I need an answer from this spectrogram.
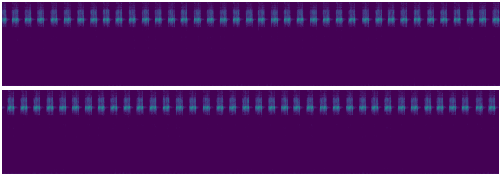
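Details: Live night recording of crickets made with a field recorder; a bright, piercing chirp repeats steadily about four times per second, uniform and unbroken, with no other sounds.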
